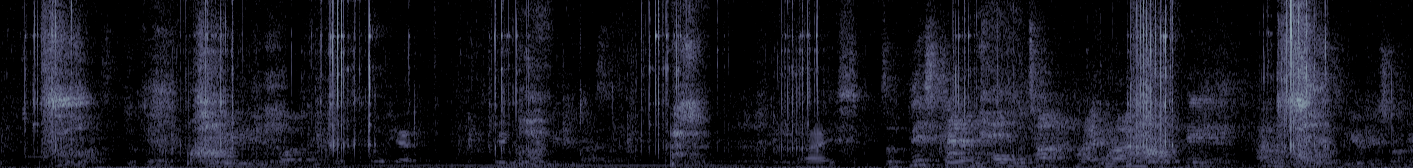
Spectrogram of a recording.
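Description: Indistinct talking throughout, with a few sharp clicks and knocks from the cable machine as a single-arm cable raise is worked.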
